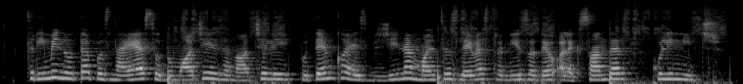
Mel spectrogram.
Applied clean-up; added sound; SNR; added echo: none; Writing; 14 dB; none.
